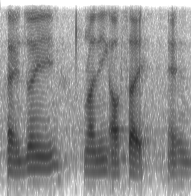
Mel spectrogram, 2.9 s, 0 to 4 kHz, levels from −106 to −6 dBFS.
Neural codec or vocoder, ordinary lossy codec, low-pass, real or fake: none; none; 3.6 kHz; real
